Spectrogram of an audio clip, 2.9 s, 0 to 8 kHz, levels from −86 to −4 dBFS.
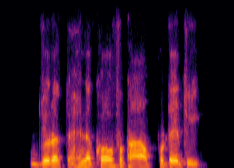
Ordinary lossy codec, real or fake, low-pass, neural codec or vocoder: Opus, 16 kbps; fake; 7.2 kHz; codec, 16 kHz, 16 kbps, FunCodec, trained on LibriTTS, 50 frames a second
